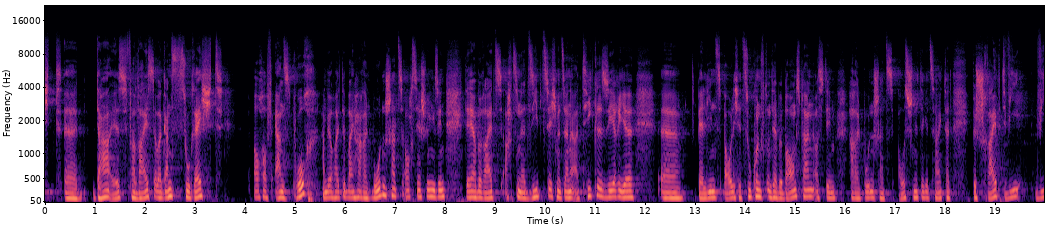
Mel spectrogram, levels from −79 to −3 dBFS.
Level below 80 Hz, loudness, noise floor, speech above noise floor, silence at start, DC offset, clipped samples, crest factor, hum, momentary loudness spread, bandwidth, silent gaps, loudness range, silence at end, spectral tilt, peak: -58 dBFS; -28 LUFS; -60 dBFS; 32 dB; 0 s; under 0.1%; under 0.1%; 16 dB; none; 8 LU; 12.5 kHz; none; 3 LU; 0 s; -5 dB/octave; -12 dBFS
